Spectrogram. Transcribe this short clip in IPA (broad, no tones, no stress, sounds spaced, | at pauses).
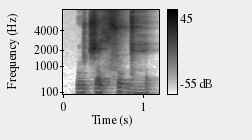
u t͡ʃ ɛ ç s u ɡ ɛ̤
